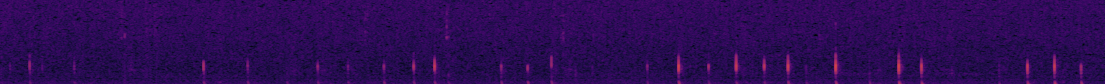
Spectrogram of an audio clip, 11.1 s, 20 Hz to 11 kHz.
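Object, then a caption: Acrylic plastic sheet with felt-tip pen. A fine felt-tip pen held in hand makes quick hatching strokes on a flat, clear acrylic plexiglass sheet. About 22 short, sharp scratchy ticks stand out over a steady low hum. Each stroke gives a bright, brief scratch that dies away almost at once.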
